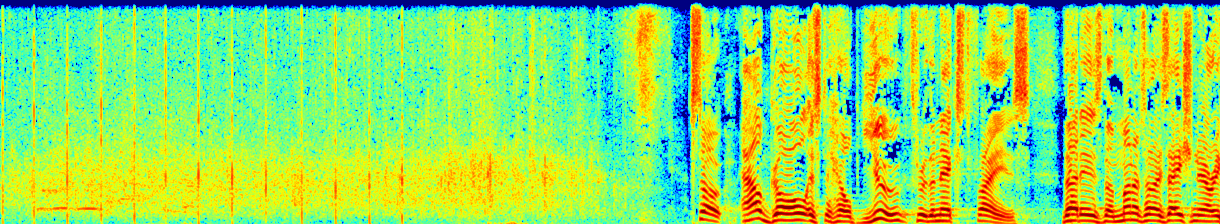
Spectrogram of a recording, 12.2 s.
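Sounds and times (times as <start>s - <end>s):
applause: 0.0s - 6.7s
speech: 7.0s - 12.1s.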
